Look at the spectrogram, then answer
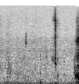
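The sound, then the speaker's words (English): A crisp bite into a crunchy homemade dill pickle, brined for about five days, with a short crackle followed by a louder, fuller crunch, and no talking. “That's like a Vlasic crunch.”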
